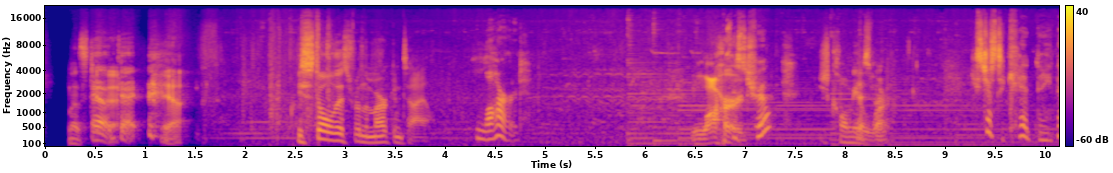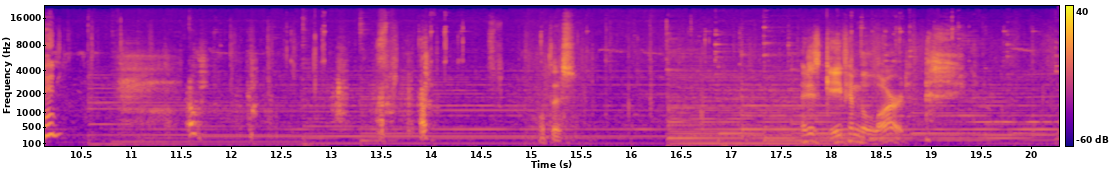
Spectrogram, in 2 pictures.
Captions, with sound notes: - Let's do it, yeah. - Okay. - He stole this from the mercantile. - Lard. (soft guitar music) - Lard. - Is this true? - What did you just call me? - Yes, ma'am. - He's just a kid, Nathan. (dog barking) - Hold this. I just gave him the lard.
